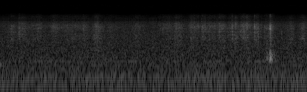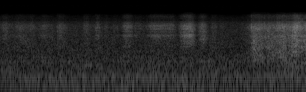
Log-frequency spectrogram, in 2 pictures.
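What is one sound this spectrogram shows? Plastic sheeting rustles and crinkles.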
